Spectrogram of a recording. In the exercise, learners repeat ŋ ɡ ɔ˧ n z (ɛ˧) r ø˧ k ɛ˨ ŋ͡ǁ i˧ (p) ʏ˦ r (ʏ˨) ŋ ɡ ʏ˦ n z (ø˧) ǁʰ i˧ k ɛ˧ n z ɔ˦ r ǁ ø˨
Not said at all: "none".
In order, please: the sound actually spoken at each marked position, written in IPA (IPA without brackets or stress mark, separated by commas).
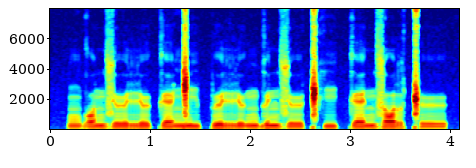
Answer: ø˧, p, ʏ˧, ø˨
